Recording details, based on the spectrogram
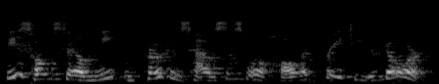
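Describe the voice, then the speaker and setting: A motherly, capable older woman of a mountain lodge, played by a woman reading a memoir, gives practical advice with assurance. Her voice is high and lively, with a mellow edge. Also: measured pace, lo-fi sound, a little hiss or hum. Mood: briskly practical. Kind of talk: storybook-style character reading.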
